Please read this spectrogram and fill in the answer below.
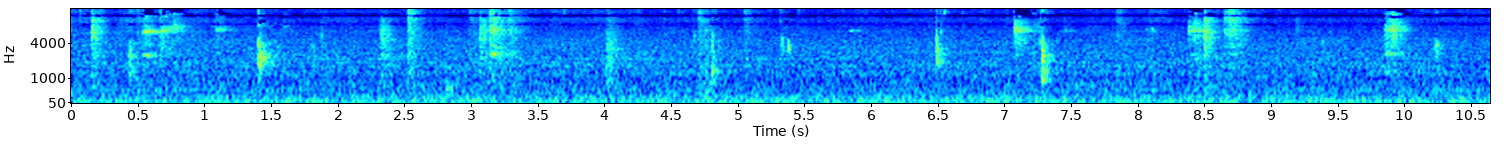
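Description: A wok of frying oil heating over a commercial gas wok burner: a steady low rumble from the burner, with scattered small ticks and pops as the hot oil spits. Two sharper pops stand out, about a second and a half in and about seven seconds in.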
